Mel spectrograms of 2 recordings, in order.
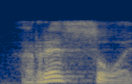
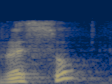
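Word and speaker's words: Rzeszów: the nearby town of resso i think it's pronounced reso and a number of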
